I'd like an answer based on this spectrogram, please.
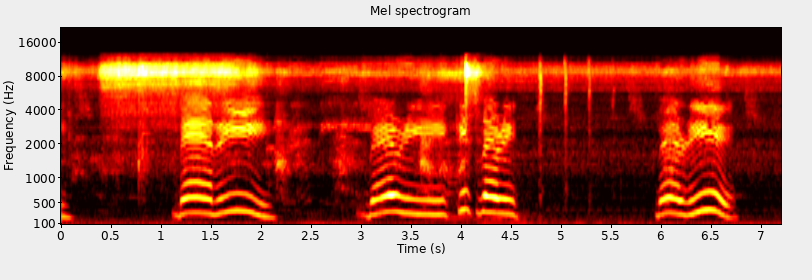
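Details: Siberian Husky arguing: three drawn-out, wavering howl-like whines with rich harmonics, each about a second long, rising then falling in pitch, separated by short pauses and a few small yips.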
